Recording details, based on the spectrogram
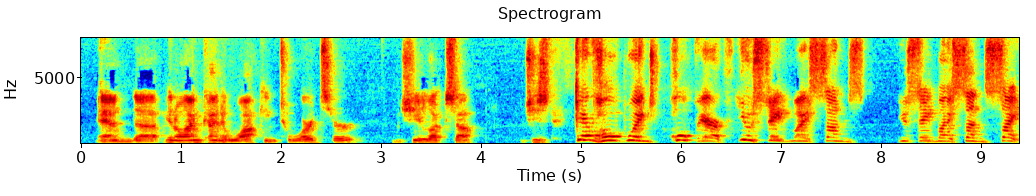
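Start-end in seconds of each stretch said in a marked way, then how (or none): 5.0-9.4 mock screaming at top of lungs, much higher and slower. Speaker retells a cashier looking up at him, imitating her screaming. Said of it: "she's screaming at the top of her lungs".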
